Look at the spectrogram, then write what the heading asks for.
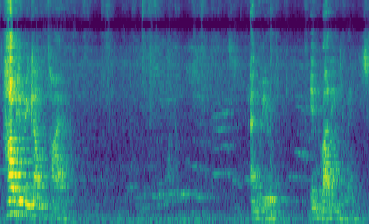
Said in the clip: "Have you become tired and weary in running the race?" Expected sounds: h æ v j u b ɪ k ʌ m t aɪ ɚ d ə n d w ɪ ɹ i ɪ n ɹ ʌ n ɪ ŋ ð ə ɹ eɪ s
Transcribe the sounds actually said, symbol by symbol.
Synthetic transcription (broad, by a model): h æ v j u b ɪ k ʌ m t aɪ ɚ ə n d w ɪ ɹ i ɪ n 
